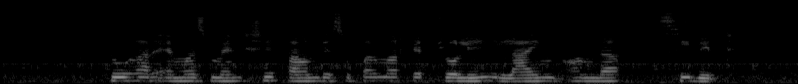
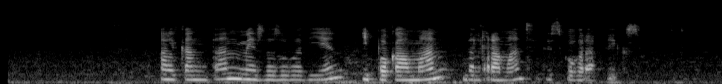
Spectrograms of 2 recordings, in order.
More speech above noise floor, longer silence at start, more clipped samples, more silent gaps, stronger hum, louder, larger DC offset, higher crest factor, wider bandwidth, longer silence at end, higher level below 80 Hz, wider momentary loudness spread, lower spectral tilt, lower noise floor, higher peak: second, 22 dB vs 26 dB; about the same, 0.05 s vs 0.15 s; neither; neither; neither; second, -44 LUFS vs -24 LUFS; neither; about the same, 16 dB vs 20 dB; first, 13.5 kHz vs 7.6 kHz; second, 0 s vs 0.4 s; second, -78 dBFS vs -50 dBFS; second, 11 LU vs 14 LU; about the same, -6.5 dB/octave vs -6.5 dB/octave; first, -66 dBFS vs -50 dBFS; second, -28 dBFS vs -6 dBFS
